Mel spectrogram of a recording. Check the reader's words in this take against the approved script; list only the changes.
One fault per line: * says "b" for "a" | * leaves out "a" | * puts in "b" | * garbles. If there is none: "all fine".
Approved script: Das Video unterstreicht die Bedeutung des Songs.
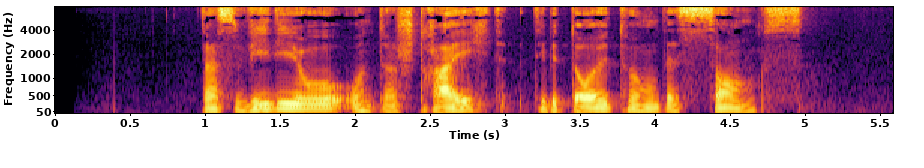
all fine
